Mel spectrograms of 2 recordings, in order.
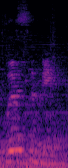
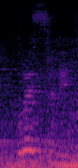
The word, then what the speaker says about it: listening: Listening without the T, right? Listening.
